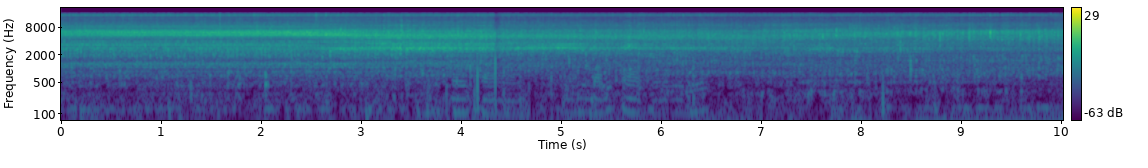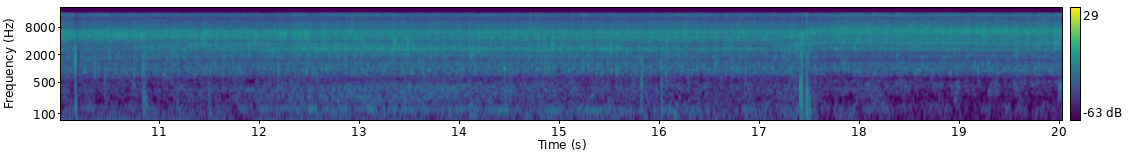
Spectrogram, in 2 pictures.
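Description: Jet of water from a homemade 12 V pump driven by a 775 DC motor, splashing onto a pond surface as a steady rushing hiss. There is a brief knock near the end.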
